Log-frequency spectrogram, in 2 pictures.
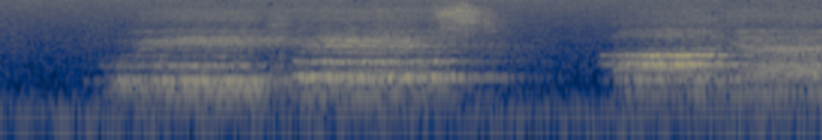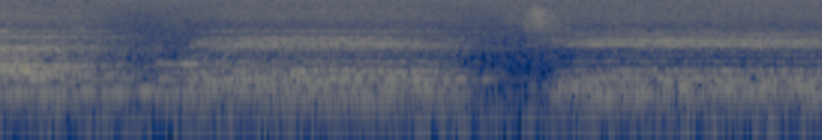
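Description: Mixed SATB choir singing a cappella: slow, sustained chords in short phrases with brief breaks between them, ending on a long held chord.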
